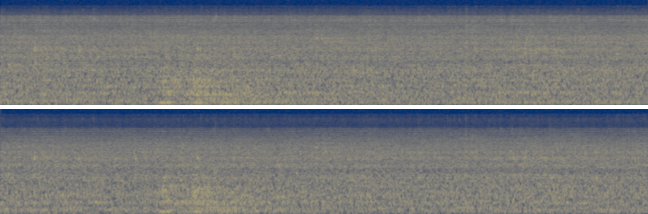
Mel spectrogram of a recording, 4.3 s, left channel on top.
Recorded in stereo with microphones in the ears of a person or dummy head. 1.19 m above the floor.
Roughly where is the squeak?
I don't hear a squeak.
